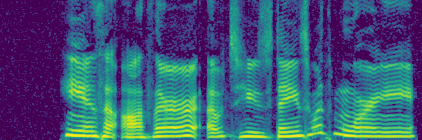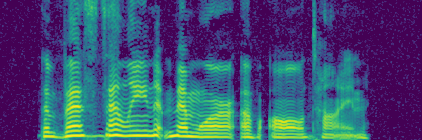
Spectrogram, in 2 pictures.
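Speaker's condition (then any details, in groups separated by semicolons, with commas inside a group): ALS; living with it 17 years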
